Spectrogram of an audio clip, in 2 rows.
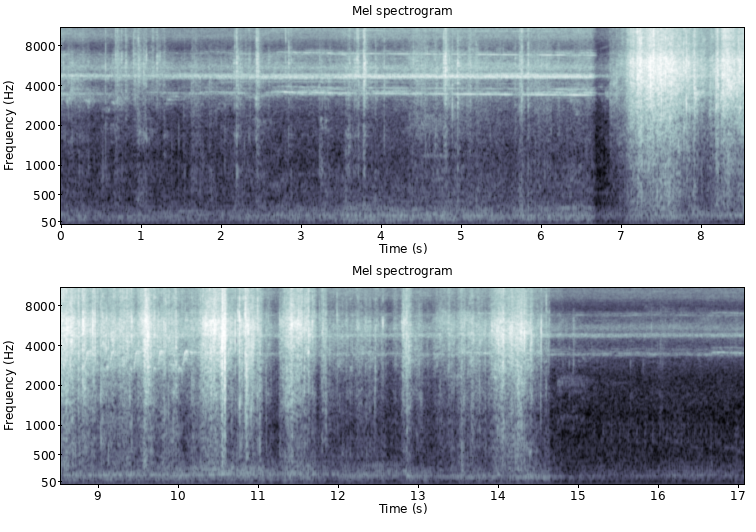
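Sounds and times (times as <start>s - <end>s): high-pitched insect trilling: 0.0s - 17.0s
rustling and crinkling: 0.1s - 5.9s, 6.9s - 14.7s.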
